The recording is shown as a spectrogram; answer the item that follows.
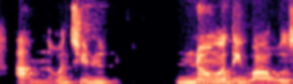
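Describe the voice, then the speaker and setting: This woman's voice sits fairly high and sounds somewhat breathy. Her intonation is monotone and flat. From India, Agra. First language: Hindi. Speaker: career coach. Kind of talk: interview. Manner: hesitant, many fillers.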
